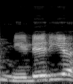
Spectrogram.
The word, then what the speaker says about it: Cnidaria: आप याद रखिए कि इसका नाम जो नीड ए यहां पर थी किस चीज साइलेंट यानि सीखा प्रनंसीएशन नहीं ऐसी को लिखा जाता है पढ़ को पकड़ा नहीं जाता तो यह जो नीड एरिया है यह नीड एरिया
